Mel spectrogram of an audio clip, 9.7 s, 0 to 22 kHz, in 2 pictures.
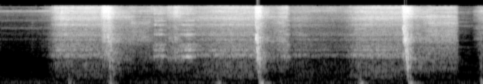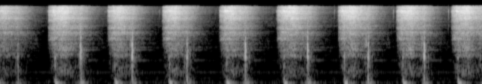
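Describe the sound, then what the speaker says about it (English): Compressed air from an air chuck blasts into the reverse hole of a TH200-4R transmission drum, a few long hissing bursts followed by a rapid, evenly spaced series of short sharp pops as the piston moves. "So let's see how that works with our uh, air chuck."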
